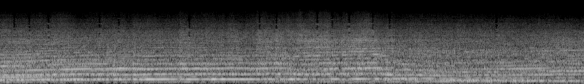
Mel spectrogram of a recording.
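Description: Race cars in a heat race at Stateline Speedway, several engines roaring loud and continuous at full throttle as the pack runs together, with overlapping pitches that rise and fall through the turns.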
